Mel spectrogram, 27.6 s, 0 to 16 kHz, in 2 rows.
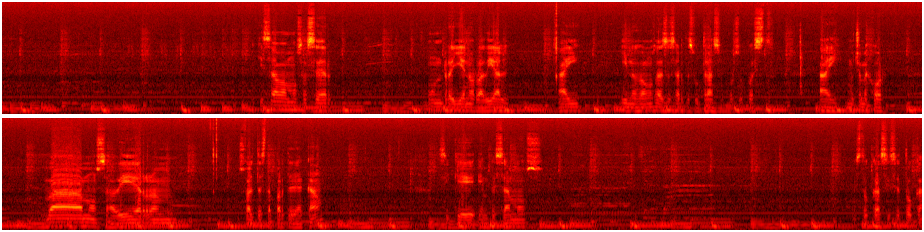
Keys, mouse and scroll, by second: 5.0 click, 5.8 click, 8.0 click, 8.8 click, 11.3-11.7 ctrl+scroll down 2, 11.9-15.3 ctrl+drag, 18.6 click, 20.4 click, 21.0 click, 22.4 click, 23.1 click, 23.8 click, 25.6 click, 26.8 click.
